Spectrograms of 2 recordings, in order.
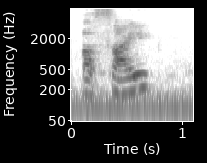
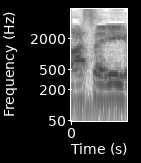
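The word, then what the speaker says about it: açaí: The acai. Oh, acai.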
